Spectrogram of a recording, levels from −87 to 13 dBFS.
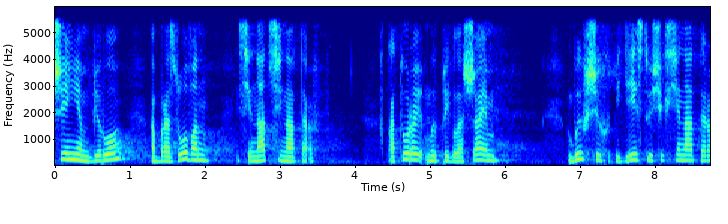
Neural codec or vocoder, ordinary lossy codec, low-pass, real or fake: codec, 16 kHz, 0.8 kbps, ZipCodec; none; 5.4 kHz; fake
